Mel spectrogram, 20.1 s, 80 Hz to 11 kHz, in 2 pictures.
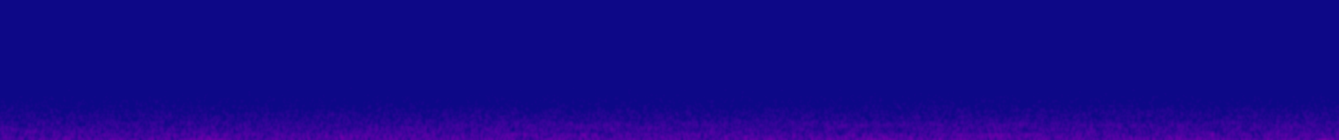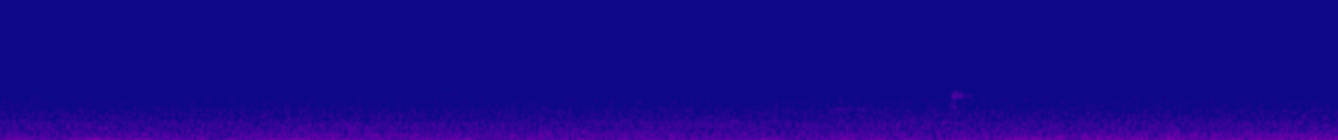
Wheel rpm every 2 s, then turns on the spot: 0, 0, 0, 0, 0, 0, 0, 0, 0, 0.
none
